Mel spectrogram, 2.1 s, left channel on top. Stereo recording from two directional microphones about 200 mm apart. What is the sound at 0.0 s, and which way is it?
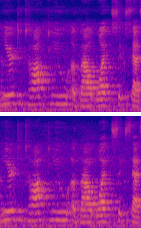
A woman's voice, 5° left (ahead or behind).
